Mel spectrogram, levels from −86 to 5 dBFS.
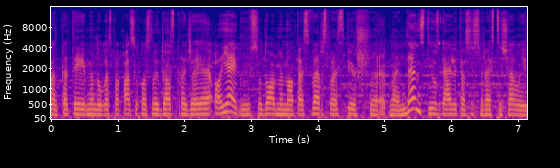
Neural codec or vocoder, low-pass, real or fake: codec, 44.1 kHz, 7.8 kbps, Pupu-Codec; 14.4 kHz; fake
